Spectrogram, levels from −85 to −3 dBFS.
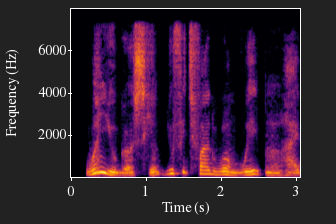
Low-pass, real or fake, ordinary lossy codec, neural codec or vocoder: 7.2 kHz; fake; none; codec, 24 kHz, 0.9 kbps, WavTokenizer, medium speech release version 1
